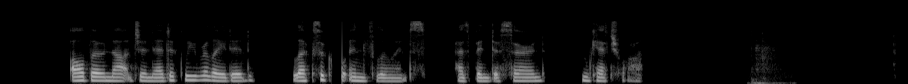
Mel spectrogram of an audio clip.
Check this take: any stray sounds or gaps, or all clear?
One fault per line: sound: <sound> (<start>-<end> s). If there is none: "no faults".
sound: dropout (3.3-3.4 s)
sound: thud (7.5-8.0 s)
